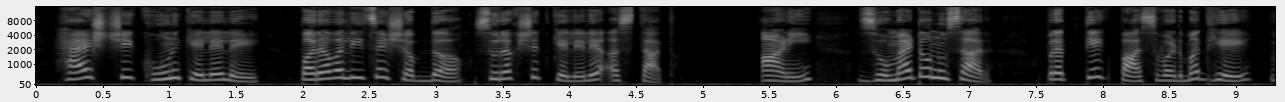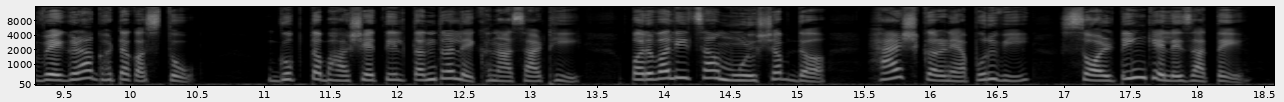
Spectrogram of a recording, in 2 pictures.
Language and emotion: Marathi, neutral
